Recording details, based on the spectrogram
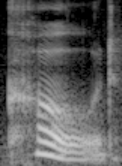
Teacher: The O vowel we have in the word code, and the O vowel is a sliding diphthong in English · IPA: /oʊ/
